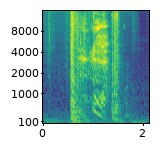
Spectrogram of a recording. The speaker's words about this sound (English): Okay, now we have to break down this door. Give me some room.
